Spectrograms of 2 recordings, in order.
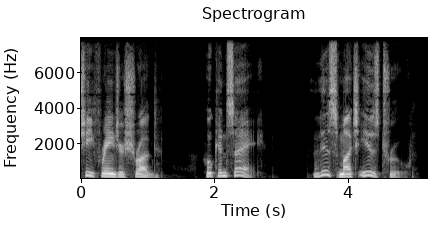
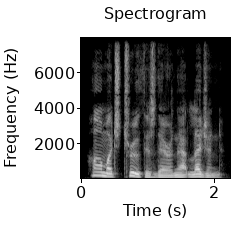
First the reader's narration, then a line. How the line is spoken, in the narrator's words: Tao asked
